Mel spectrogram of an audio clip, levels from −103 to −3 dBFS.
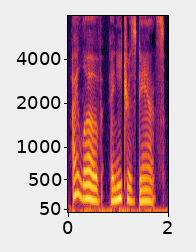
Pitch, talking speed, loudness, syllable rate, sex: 195 Hz, 120 wpm, -16 LUFS, 4.2 syllables/s, female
